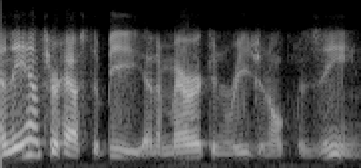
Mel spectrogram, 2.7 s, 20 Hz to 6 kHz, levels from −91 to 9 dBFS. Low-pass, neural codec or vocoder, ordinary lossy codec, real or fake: 5.4 kHz; none; AAC, 48 kbps; real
